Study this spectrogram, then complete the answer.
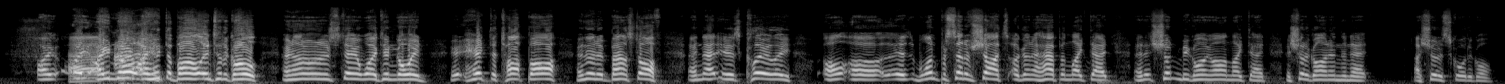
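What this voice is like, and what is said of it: Imitates another person's voice. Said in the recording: “my Bernie Sanders impersonation”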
